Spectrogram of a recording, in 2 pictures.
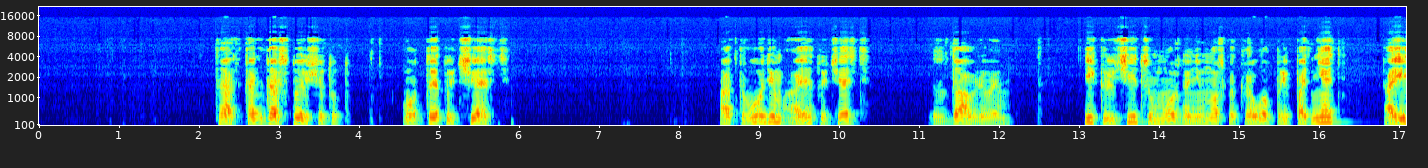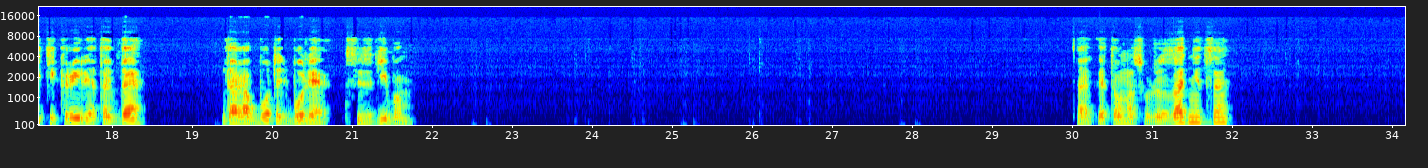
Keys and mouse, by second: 1.0 drag, 2.4 click, 5.8 r, 8.0 click, 8.8 click, 9.3 r, 12.4 click, 14.0 r, 15.2 click, 18.2 click, 19.3 r, 20.5 click, 21.5 click, 22.5 r, 24.7 click, 25.3 r, 26.7 click, 32.8 click.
